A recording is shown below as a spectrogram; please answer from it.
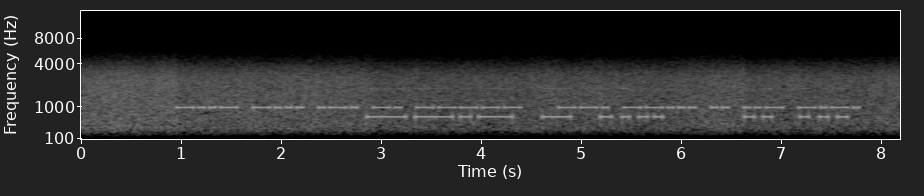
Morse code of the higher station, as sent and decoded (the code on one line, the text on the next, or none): -..- -... .-. -. ----- / --. --... .. ..- -.-.
XBRN0 G7IUC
